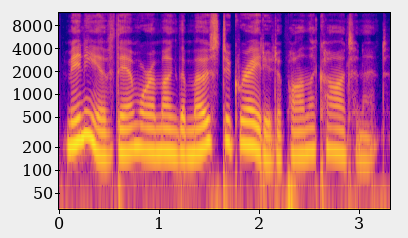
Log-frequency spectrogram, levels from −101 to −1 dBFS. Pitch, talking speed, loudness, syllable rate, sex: 185 Hz, 200 wpm, -17 LUFS, 6.0 syllables/s, female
